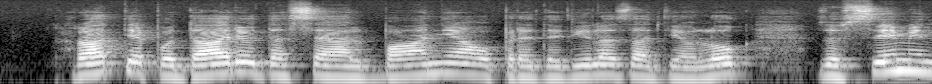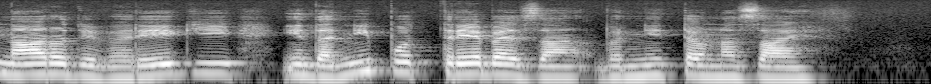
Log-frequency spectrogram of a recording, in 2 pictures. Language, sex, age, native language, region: Slovenian, female, 30-49, Slovenian, Drava region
